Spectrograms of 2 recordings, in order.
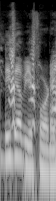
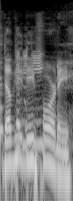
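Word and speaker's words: WD-40: It No, it's not DW40. Oh, it's WD40.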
